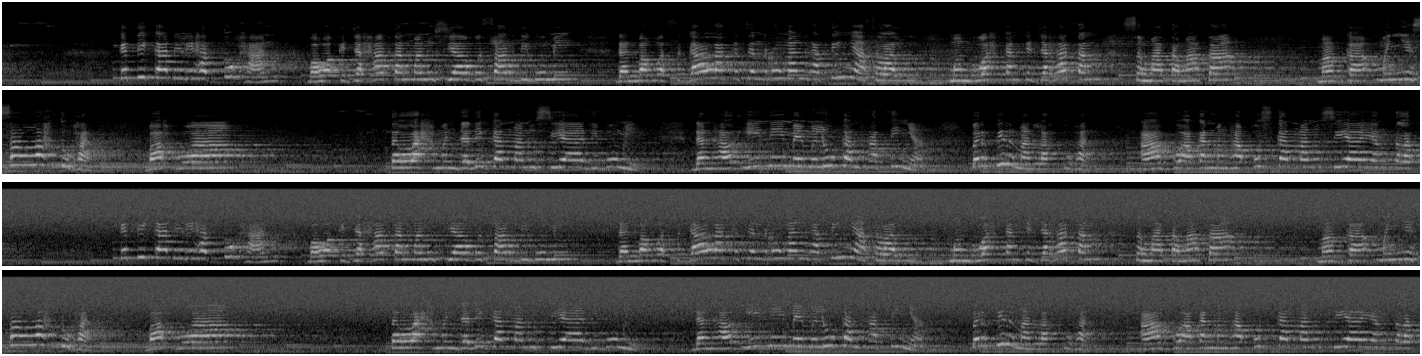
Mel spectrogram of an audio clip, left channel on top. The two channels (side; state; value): right; noise; hiss, 2 dB below the sound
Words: Ketika dilihat Tuhan bahwa kejahatan manusia besar di bumi dan bahwa segala kecenderungan hatinya selalu membuahkan kejahatan semata-mata, maka menyesallah Tuhan bahwa telah menjadikan manusia di bumi dan hal ini memelukan hatinya. Berfirmanlah Tuhan, Aku akan menghapuskan manusia yang telah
